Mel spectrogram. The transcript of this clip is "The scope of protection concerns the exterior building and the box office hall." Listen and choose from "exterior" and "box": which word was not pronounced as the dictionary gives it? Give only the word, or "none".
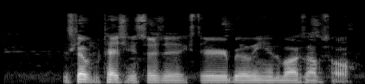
none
